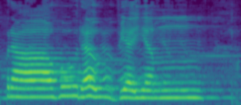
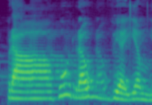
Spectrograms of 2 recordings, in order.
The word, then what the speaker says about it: ಪ್ರಾಹುರವ್ಯಯಂ: ಶಾಖಂ ಖ ಮಹಾಪ್ರಾಣ ಅಶ್ವತ್ಥಂ ಪ್ರಾಹುರವ್ಯಯಂ ಅಶ್ವತಂ ಇಲ್ಲಿ ಮಹಾಪ್ರಾಣ ಪ್ರಾಹುರವ್ಯಯಂ ರದ ಮೇಲೆ ಆಘಾತವಿದೆ ಪ್ರಾಹುರವ್ಯಯಂ ಮುಂದೆ ಛಂದಸಿಯಸ್ಯ ಪರ್ಣಾನಿ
